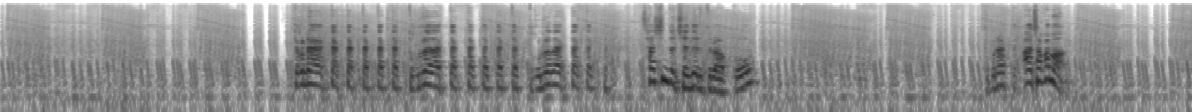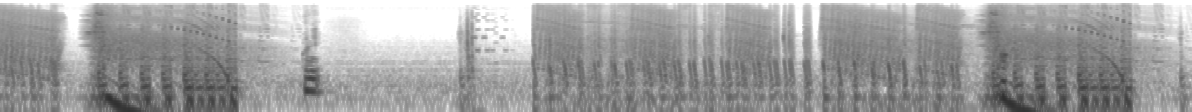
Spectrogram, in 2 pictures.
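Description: Game music and effects play steadily.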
